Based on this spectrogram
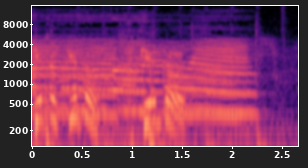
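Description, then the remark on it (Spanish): A person imitates a newborn baby's cry, a series of wavering, high-pitched wails rising and falling in quick bursts, fairly loud, trailing off at the end. “El bajido es el llanto del recién nacido.”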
